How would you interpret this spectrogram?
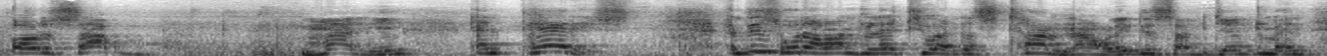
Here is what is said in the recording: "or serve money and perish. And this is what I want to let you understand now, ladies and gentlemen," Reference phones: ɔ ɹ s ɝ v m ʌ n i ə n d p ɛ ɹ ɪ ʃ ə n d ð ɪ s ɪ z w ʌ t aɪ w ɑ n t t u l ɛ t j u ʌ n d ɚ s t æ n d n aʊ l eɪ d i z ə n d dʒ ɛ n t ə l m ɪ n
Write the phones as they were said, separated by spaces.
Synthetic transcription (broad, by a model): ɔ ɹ s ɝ b m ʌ n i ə n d p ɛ ɹ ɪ s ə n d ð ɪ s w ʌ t aɪ w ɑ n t t u l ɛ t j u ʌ n d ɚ s t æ n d n aʊ l eɪ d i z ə n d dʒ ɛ n t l m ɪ n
